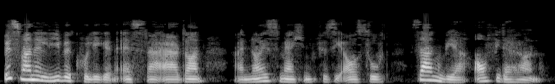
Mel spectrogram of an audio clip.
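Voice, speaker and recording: A presenter narrating a fairy tale aloud in an expressive storytelling manner. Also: medium pitch, normal speed.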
